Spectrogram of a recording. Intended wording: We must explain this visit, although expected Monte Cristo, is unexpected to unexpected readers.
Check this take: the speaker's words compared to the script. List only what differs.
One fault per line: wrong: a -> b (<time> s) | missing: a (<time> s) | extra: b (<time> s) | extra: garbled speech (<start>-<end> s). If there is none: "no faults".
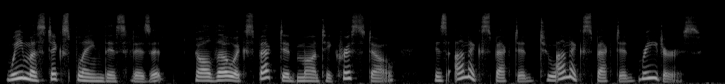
no faults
